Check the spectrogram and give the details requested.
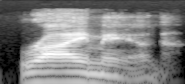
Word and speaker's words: Ryman: I called him Ryman, which is spelled like Ryman, like the Ryman Theater in Yeah.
